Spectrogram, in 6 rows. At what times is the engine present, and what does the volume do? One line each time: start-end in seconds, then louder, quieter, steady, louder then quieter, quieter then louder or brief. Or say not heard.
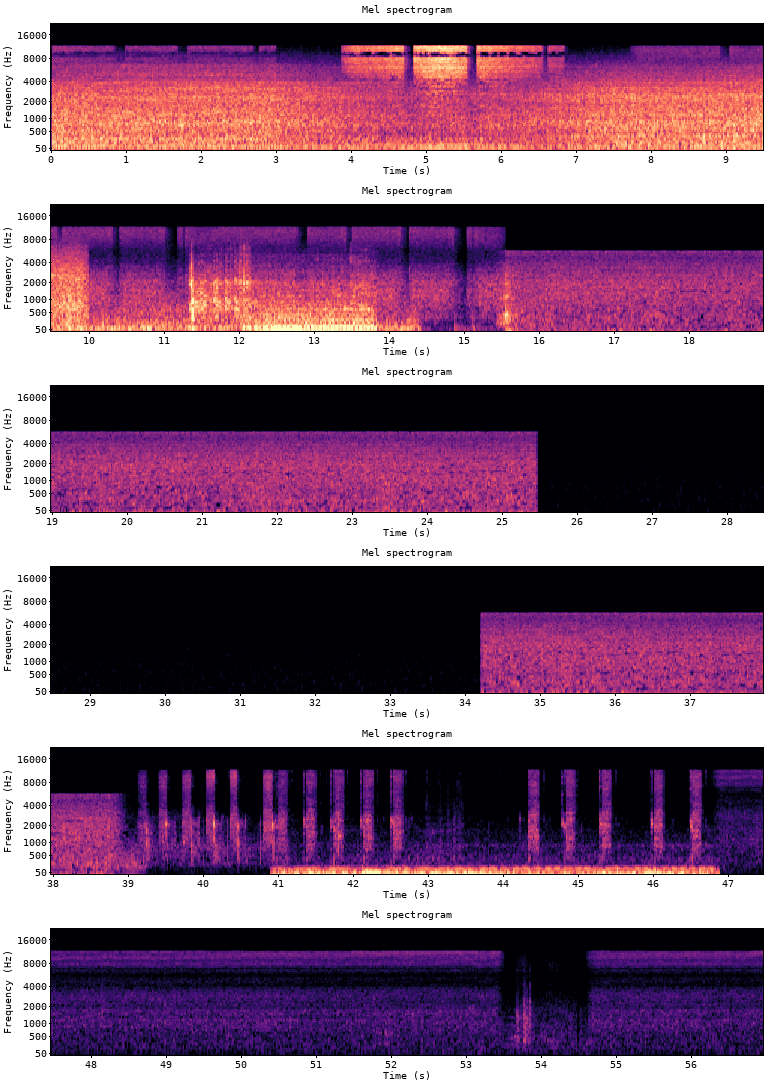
0.0-14.4 quieter then louder.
